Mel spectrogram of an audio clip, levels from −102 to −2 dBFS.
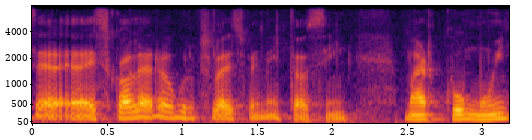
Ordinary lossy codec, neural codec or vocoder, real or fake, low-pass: none; none; real; 7.2 kHz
